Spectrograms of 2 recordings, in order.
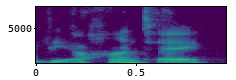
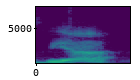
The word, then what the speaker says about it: viajante: So the Spanish way would be viajante. If it is, I guess the Portuguese way is viajante. I don't know. I don't really care. I'm going to call it the viajante. We'll just go with that. Apparently in Portuguese they pronounce J's, but I have no clue how that sounds, so we're just going to roll with it.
